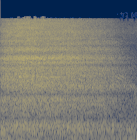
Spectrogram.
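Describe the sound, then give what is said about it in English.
A big breath drawn in during a vocal exercise, heard as a soft, airy hiss that lasts about two seconds and gradually fades. It is quiet, with no talk over it. “and take a big breath”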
